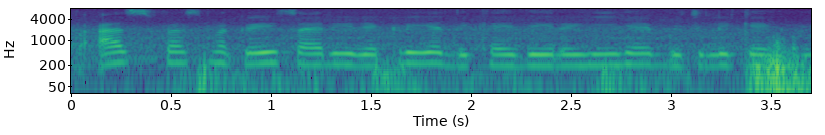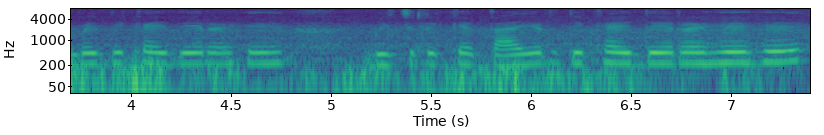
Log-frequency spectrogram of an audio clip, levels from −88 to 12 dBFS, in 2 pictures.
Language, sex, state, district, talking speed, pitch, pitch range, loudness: Hindi, female, Uttar Pradesh, Jalaun, 170 wpm, 225 Hz, 205-230 Hz, -26 LUFS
